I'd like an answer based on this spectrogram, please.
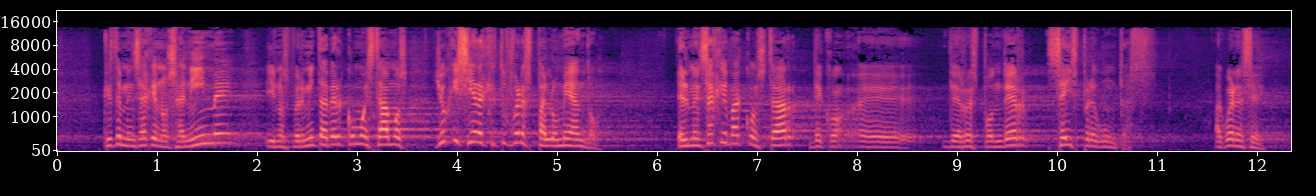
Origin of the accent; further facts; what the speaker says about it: Mexico; Y eso nos pasa más como mexicanos, siempre extrañamos la tortilla, ¿no?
